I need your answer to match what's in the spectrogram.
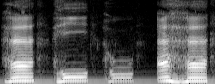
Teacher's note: Ini tenggorokan bawah. Aha, mengalir dari tenggorokan nih. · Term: huruf H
